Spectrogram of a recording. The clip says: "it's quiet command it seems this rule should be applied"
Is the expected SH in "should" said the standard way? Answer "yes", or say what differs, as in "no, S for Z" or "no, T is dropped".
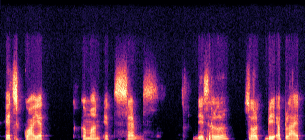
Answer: no, S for SH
